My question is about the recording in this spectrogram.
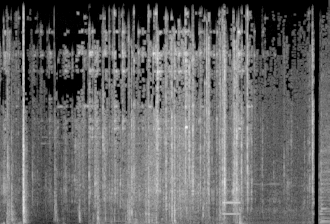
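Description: Car door latch clicking open sharply, then keys jangling and rustling in the driver's seat of a Lexus SUV, with a short electronic beep about four and a half seconds in.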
